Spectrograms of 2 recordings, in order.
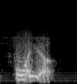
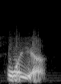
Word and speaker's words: FOIA: We pronounce FOI, FOIA. The act is called FOIA.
